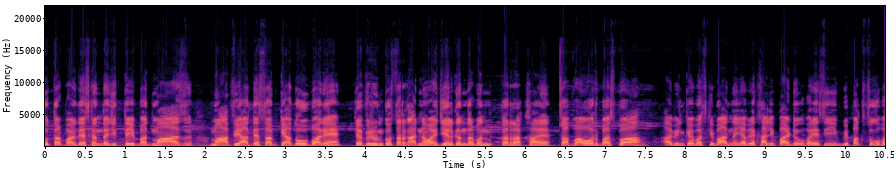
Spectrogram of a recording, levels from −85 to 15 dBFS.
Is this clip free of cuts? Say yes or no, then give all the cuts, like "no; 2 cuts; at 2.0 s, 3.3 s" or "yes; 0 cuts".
no; 1 cut; at 6.4 s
